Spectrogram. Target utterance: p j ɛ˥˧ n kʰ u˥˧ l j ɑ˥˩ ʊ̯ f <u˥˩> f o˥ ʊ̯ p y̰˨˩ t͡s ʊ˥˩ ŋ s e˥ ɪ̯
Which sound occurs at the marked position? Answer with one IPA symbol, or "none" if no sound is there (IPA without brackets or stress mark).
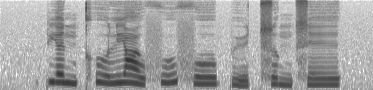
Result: u˧˥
